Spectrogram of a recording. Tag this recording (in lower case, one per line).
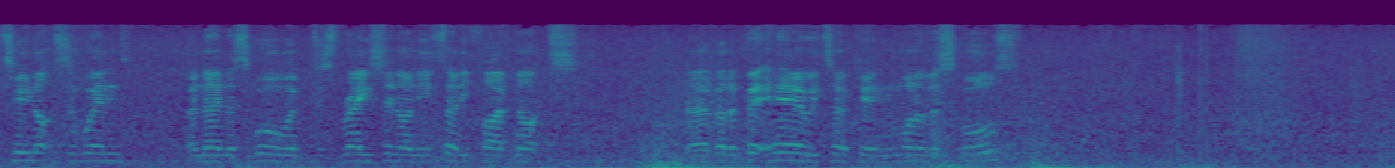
speech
